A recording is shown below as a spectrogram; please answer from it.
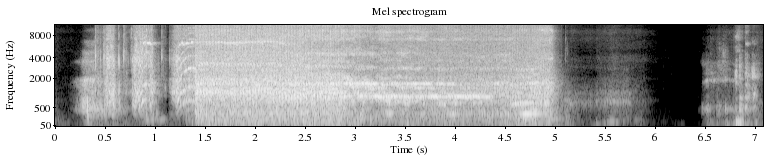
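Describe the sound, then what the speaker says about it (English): Power drill driving a screw into a wooden piece: a couple of short trigger bursts, then about four seconds of loud, steady whirring, ending abruptly, with faint handling noises after. "Another screw in."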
